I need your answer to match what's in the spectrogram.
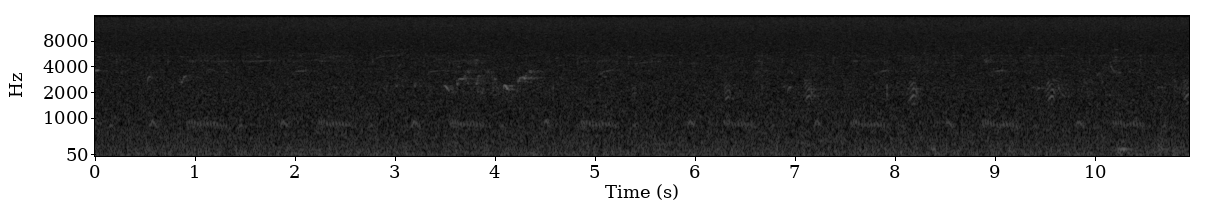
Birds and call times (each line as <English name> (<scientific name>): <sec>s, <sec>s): Ring-necked Dove (Streptopelia capicola): 2.4s
White-browed Robin-Chat (Cossypha heuglini): 4.2s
